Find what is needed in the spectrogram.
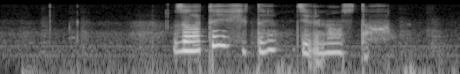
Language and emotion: Russian, sad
